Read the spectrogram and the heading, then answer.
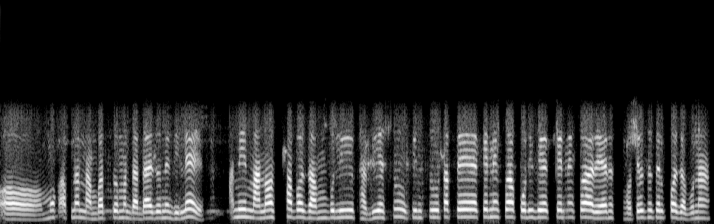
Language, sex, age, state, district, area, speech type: Assamese, female, 45-60, Assam, Barpeta, rural, conversation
